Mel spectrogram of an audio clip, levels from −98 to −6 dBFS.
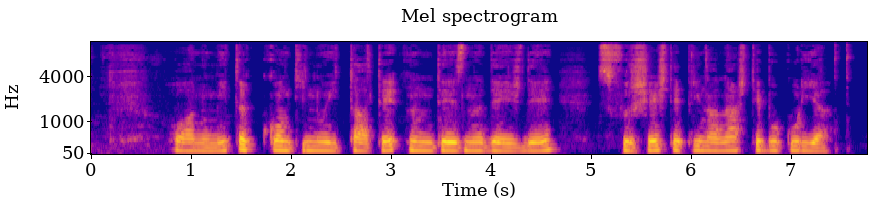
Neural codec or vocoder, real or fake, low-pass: none; real; 10.8 kHz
